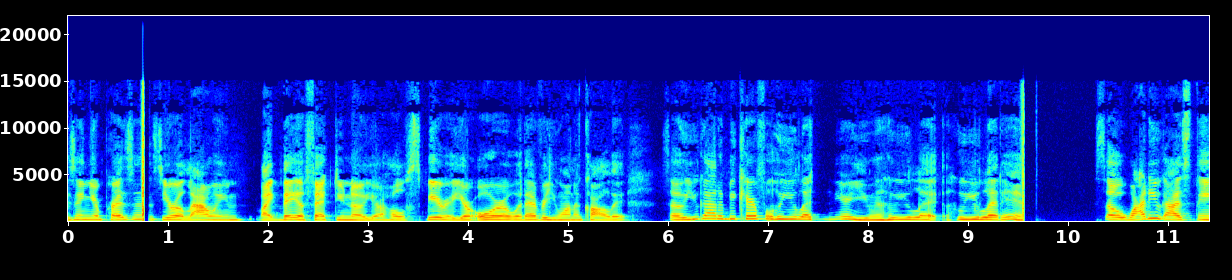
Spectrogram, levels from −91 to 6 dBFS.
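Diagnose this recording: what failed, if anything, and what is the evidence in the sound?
The analogue FM radio link from the wireless microphone faded until the receiver's squelch muted the output: a wireless microphone squelch dropout. After "in your" (0.71–0.81 s), hiss rises into a 57 ms silent hole before "you're allowing like they". After "let who you let" (9.50–9.69 s), the hole lasts 126 ms.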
